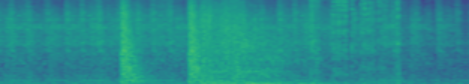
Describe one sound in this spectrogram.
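A metal machine clanks and grinds as it is struck.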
